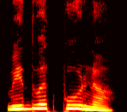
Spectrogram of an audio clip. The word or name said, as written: ವಿದ್ವತ್ಪೂರ್ಣ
